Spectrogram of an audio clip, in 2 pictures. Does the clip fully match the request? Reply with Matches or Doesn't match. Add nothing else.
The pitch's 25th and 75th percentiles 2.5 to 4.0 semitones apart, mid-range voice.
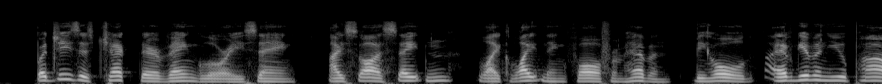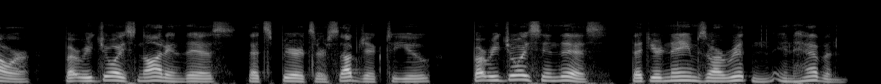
Doesn't match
